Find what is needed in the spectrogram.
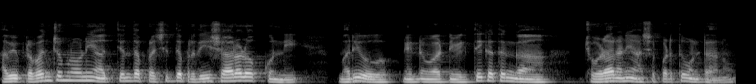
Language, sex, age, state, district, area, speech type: Telugu, male, 30-45, Andhra Pradesh, Konaseema, rural, spontaneous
